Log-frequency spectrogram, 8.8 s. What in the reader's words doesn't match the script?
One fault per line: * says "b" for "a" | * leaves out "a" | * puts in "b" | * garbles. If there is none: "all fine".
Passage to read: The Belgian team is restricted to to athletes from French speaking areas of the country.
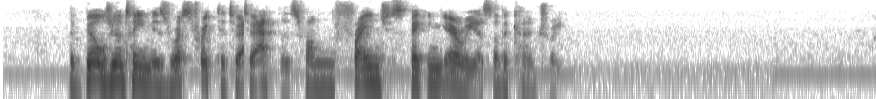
all fine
